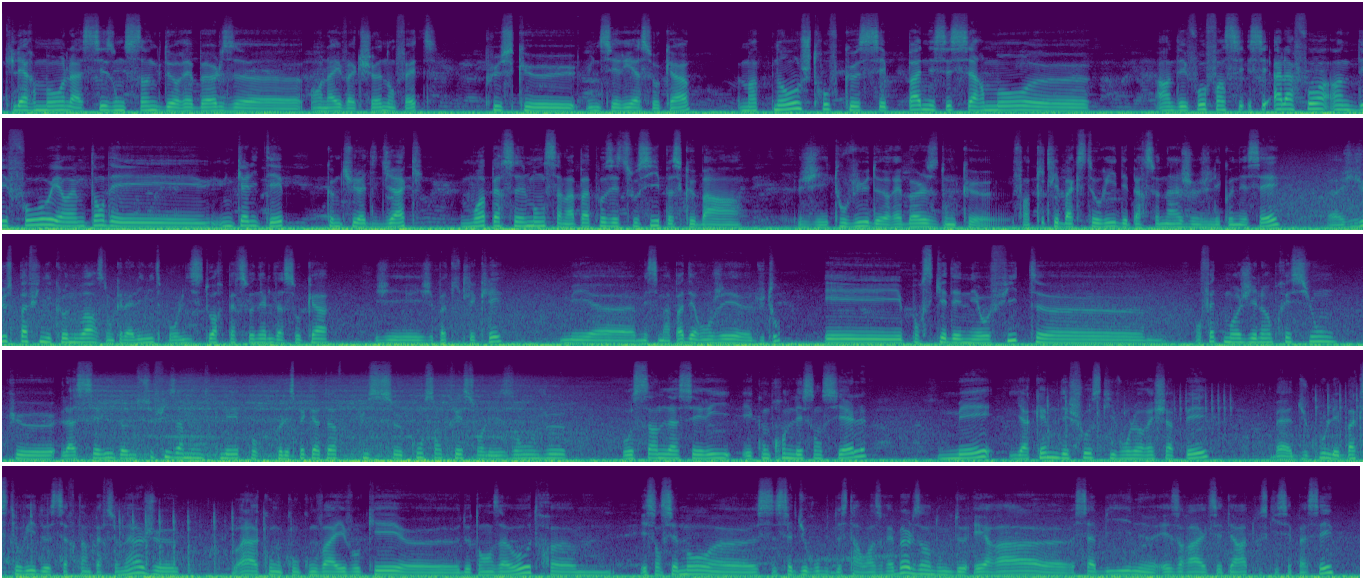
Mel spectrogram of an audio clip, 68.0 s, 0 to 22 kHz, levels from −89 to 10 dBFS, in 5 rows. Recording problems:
train or aircraft noise; noticeable; from 26 s on; 15 dB below the speech
low rumble; noticeable; throughout; 20 dB below the speech
background chatter; faint; throughout; 4 voices, 30 dB below the speech

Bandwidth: 14.5 kHz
